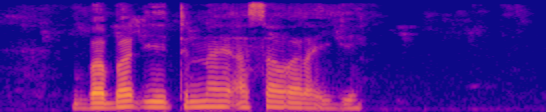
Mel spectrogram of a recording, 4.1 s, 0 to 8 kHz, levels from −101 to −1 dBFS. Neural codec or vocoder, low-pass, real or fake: vocoder, 22.05 kHz, 80 mel bands, Vocos; 7.2 kHz; fake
